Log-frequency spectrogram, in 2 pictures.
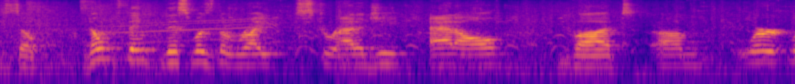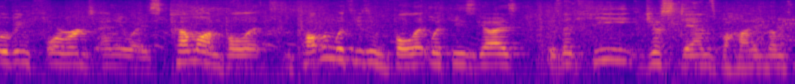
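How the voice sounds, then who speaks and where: Streaming a strategy game live against a noisy background, a man speaks at normal speed in a voice on the high side. His talk is easygoing, upbeat, and rambling, as he corrects himself and cheers his troops on aloud.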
